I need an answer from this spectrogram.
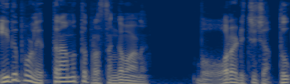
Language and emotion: Malayalam, disgusted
